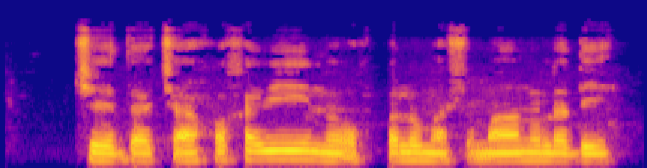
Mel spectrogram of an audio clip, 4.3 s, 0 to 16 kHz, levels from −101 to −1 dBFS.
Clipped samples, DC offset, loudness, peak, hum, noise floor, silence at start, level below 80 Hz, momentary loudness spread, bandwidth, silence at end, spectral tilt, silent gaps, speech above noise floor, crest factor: under 0.1%; under 0.1%; -13 LUFS; 0 dBFS; none; -51 dBFS; 0.55 s; -58 dBFS; 6 LU; 9.4 kHz; 0.25 s; -5 dB/octave; none; 39 dB; 12 dB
